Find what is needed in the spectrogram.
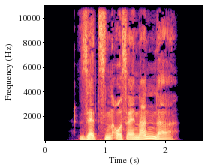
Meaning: inflection of auseinandersetzen: 1. first/third-person plural present 2. first/third-person plural subjunctive I
- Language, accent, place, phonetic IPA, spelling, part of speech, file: German, Germany, Berlin, [zɛt͡sn̩ aʊ̯sʔaɪ̯ˈnandɐ], setzen auseinander, verb, De-setzen auseinander.ogg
